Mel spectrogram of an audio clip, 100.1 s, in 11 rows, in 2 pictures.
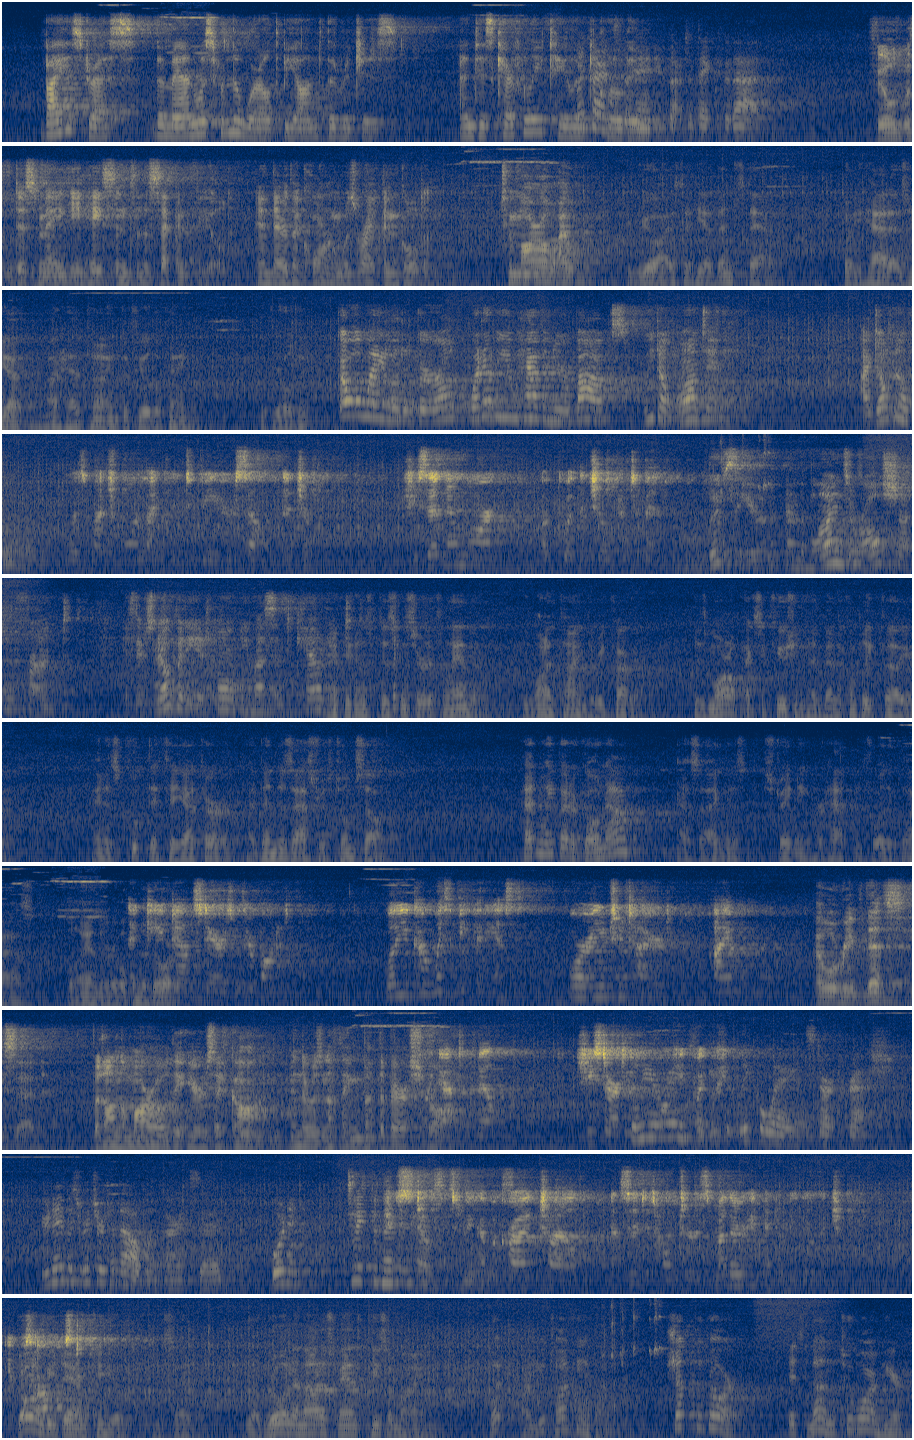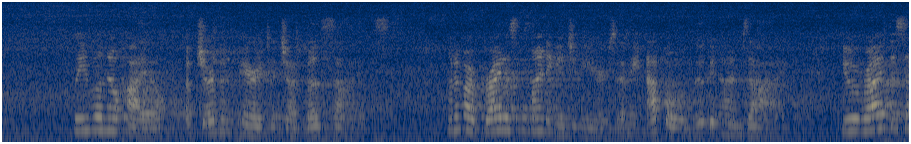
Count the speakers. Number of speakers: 6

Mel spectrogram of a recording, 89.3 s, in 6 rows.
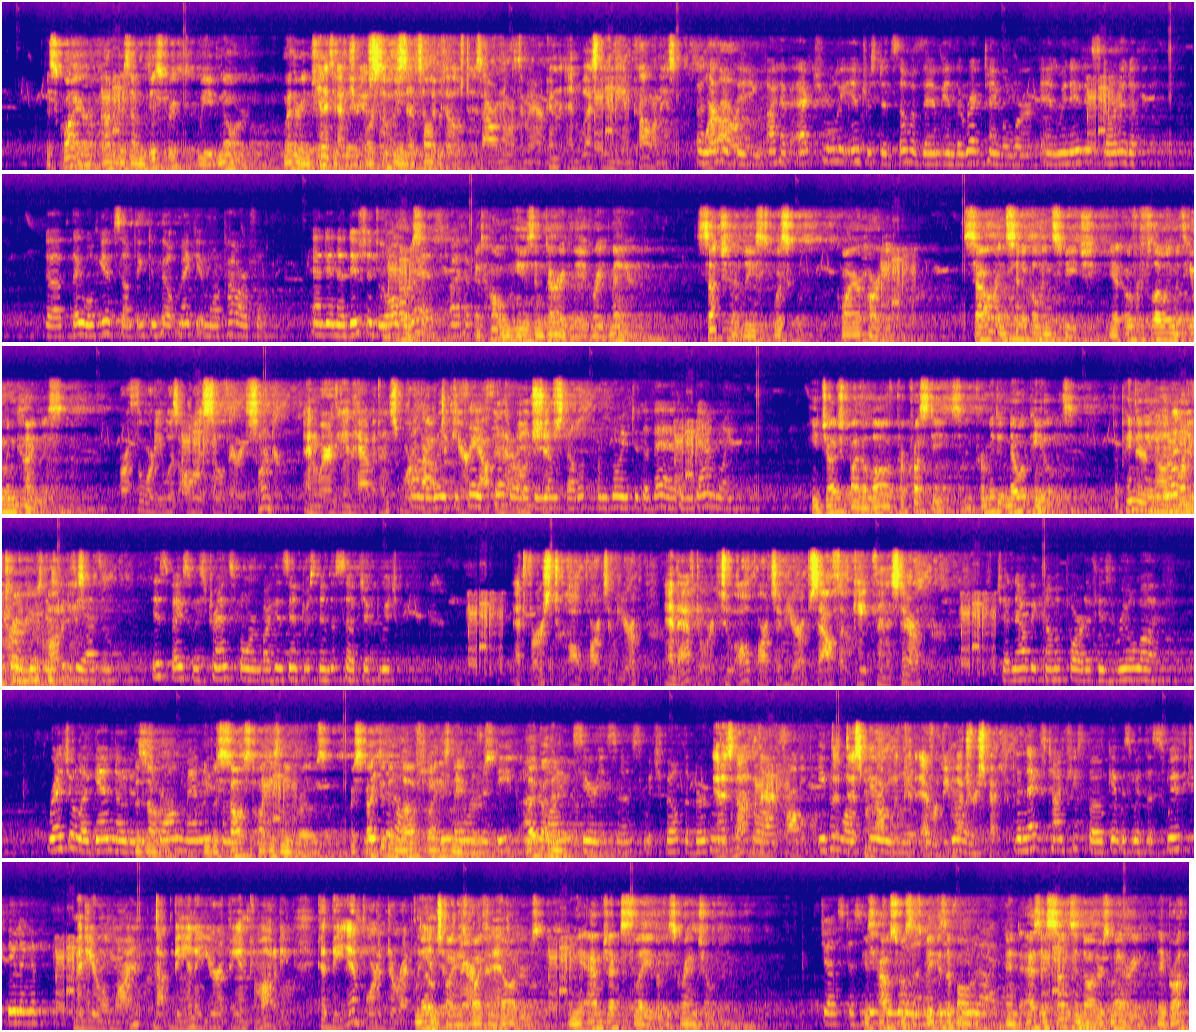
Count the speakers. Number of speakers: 3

